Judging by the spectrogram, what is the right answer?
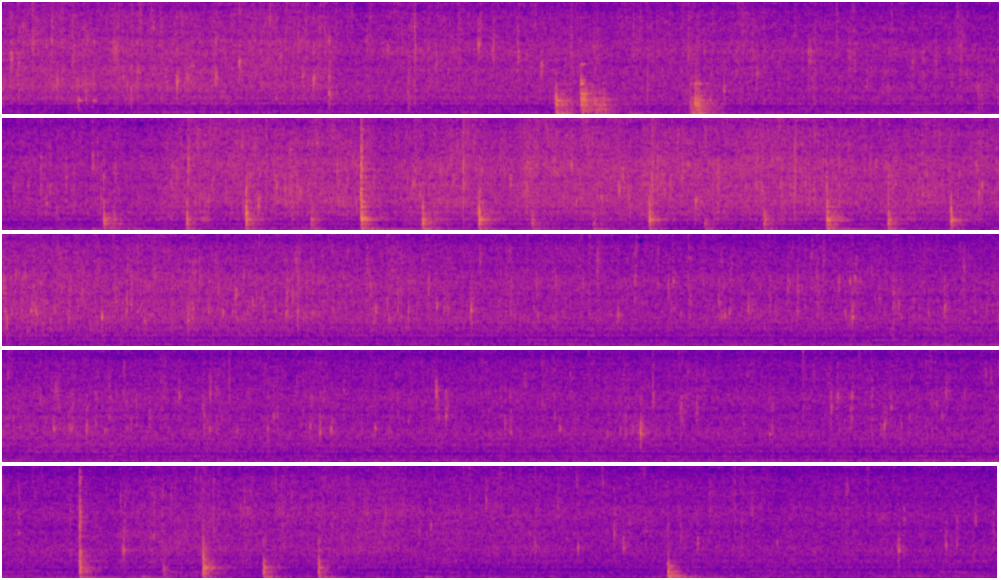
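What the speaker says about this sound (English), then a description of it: "So I need to saute the garlic and ginger." Garlic and ginger sauté in a pan for a sweet potato stir fry, a steady mid-level sizzle running throughout, broken by clusters of sharp scraping stirs and clinks near the start and again toward the end.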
